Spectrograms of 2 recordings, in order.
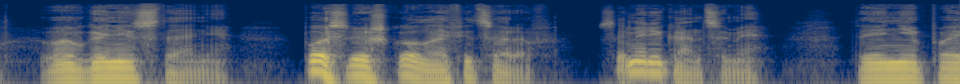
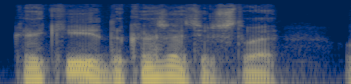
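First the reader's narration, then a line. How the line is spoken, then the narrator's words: Tired question. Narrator (Russian): устало спросил Махмуд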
